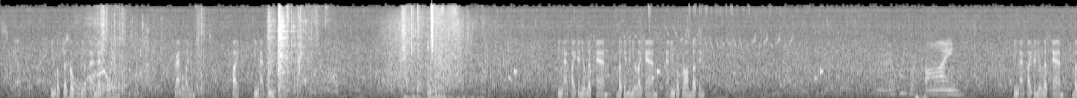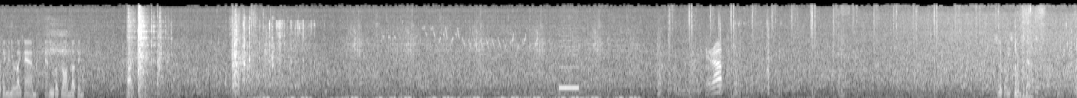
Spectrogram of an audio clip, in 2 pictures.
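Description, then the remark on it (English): A steady wash of rushing water from a waterfall by a river hisses throughout, constant, with brief voices and a few sharp knocks and rustles breaking over it. “That's what I'm listening for, the waterfall.”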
